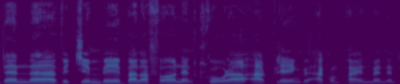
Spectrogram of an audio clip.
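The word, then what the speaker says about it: kora: will be playing this amazing instrument called the cora it's spelled k-o-r-a and it's made with a calabash uh the wooden bridge and 21 strings some people say that the quora is an ancestor of the harp it's uh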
